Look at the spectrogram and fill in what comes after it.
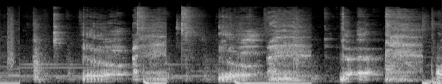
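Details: Kid's loud burps after chugging large amounts of soda and juice in challenges: a run of loud, long, voiced belches, about five in four seconds, with music behind.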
